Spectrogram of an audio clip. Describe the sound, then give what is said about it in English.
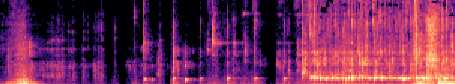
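A soft thump and a few scattered drips and light clinks give way to a steady, splashing pour of wine into a glass as it is refilled during a wine tasting with steak, its ringing tone rising as the glass fills. No one speaks. “Let's reload the glass.”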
